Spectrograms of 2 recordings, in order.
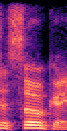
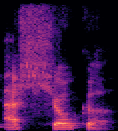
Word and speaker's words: Ahsoka: pronounces it differently but I'm pretty sure it's Ahsoka it's Ahsoka yeah a lot of people say Ashoka yeah and it sounds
